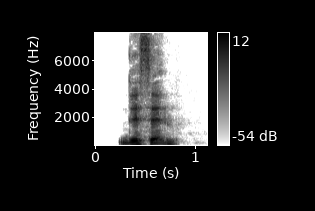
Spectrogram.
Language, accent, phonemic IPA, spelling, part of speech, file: French, France, /de.sɛn/, décène, noun, LL-Q150 (fra)-décène.wav
- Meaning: decene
